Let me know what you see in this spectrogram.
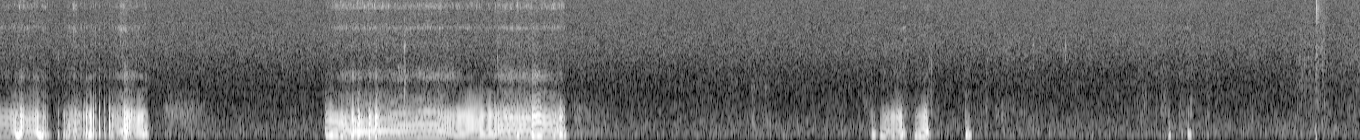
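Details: Small Snorkie dog snoring loudly: snorting, rattling breaths in bursts, one long drawn snore, then quiet with faint snuffles; snoring.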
